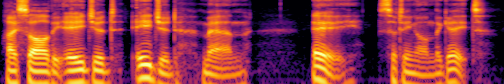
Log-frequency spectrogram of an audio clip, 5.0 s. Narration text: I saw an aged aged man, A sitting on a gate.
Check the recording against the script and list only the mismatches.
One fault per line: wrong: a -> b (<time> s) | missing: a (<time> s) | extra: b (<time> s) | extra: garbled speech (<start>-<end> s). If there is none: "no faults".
wrong: an -> the (0.5 s)
wrong: a -> the (4.3 s)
